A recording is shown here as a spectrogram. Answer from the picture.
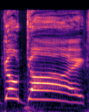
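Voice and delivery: loud drawn-out shout; hammed-up war shout; play battle cry. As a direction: yell it while attacking. Battle cry while attacking.

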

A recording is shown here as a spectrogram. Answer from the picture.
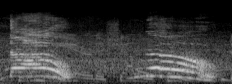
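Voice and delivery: sharp, high cries of no; dismayed cry. Real, not acted. Player reacting to his own blunder, high dismayed cries. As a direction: yelp at your own mistake.

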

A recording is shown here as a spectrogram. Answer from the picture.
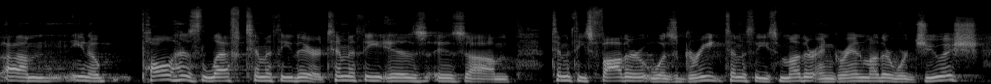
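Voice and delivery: ordinary talk

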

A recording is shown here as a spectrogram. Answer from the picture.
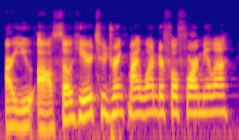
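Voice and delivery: high, insinuating villain question; mock-friendly villain. A narrator's reading. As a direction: taunt with a false welcome. Villain taunts the bear.

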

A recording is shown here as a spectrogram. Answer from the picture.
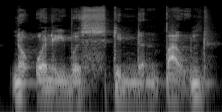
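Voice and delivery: a low, slow whispered troll aside; hushed. Acted. William the troll whispering about skinning. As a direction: breathe it like a greedy secret.

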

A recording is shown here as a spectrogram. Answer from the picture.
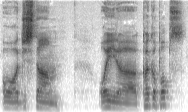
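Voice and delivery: low, soft, mumbling schoolboy; timid student. Acted. Shy boy answering a pushy teacher, soft and low. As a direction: shrink away from the teacher, quietly.

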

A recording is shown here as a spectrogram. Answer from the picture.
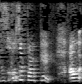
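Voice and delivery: ordinary talk, nothing marked

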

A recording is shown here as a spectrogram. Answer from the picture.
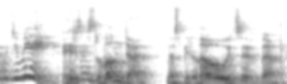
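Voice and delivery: high, loud voice of disbelief; incredulous protest. Retold or imitated. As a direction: protest loudly, pitch shooting up in disbelief. Disbelieving reply in retold argument.

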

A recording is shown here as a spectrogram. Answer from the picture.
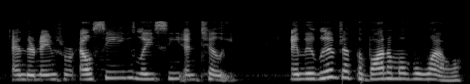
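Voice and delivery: usual speaking voice

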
